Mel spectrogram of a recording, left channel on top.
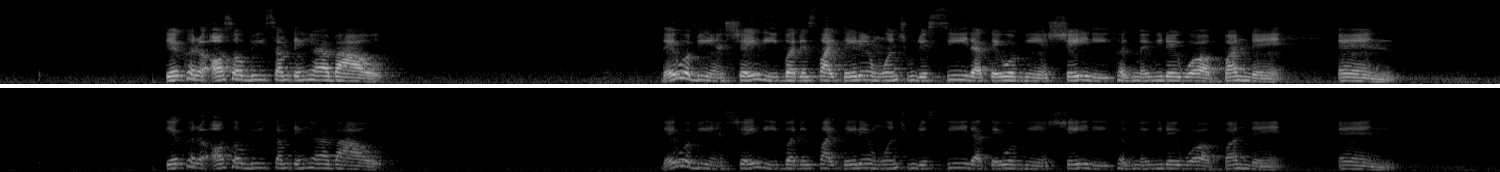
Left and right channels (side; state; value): right; quieter; 14.4 dB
